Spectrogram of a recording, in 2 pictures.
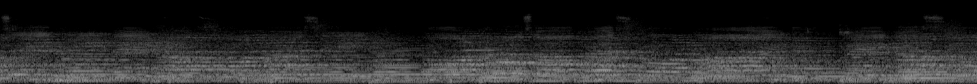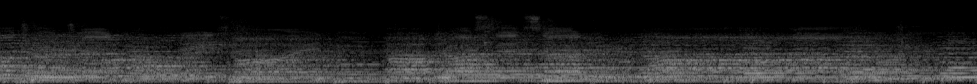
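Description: A choir sings an offertory hymn, with several voices holding notes in harmony.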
